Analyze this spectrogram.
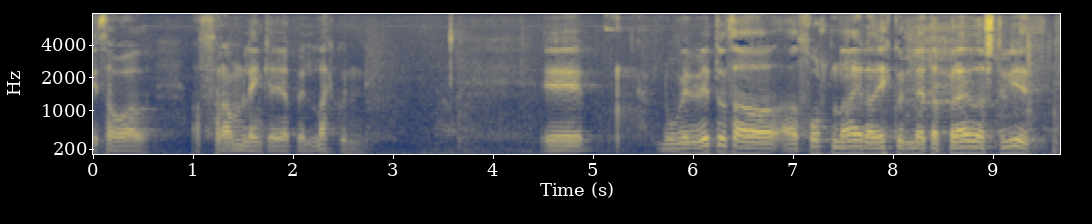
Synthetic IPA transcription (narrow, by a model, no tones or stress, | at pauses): ɪθawað | a̰ðfɾamlejɲcajapɪllajhkʏnɪnːɪ | nuvɪðvɪːt̪ʏmθaðaða̰ðfowl̥knaːjɾaðejhkvʏɾlajht̪apɾɛððast̪vɪð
